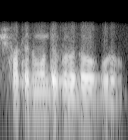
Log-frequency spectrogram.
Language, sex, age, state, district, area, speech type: Bengali, male, 18-30, West Bengal, Uttar Dinajpur, urban, conversation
